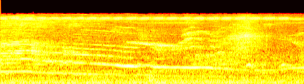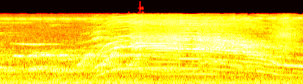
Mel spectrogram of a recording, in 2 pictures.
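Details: Village cats fighting fiercely over territory in a garden one morning: long, wavering, rising and falling yowls overlap into harsh, strained wails over a steady background hiss.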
